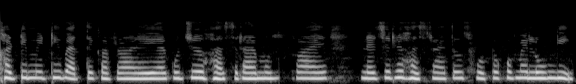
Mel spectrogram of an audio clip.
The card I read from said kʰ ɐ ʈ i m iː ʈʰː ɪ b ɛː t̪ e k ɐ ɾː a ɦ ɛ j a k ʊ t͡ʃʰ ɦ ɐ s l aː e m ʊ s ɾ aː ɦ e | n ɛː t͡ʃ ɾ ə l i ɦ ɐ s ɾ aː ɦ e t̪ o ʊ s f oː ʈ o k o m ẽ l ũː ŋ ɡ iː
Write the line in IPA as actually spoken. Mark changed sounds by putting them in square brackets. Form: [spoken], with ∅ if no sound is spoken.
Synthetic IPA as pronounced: kʰ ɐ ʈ i m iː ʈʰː [i] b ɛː t̪ e k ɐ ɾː a ɦ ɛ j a k ʊ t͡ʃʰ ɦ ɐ s [ɾ] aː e m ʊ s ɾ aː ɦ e | n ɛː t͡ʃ ɾ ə l i ɦ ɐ s ɾ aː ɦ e t̪ o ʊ s f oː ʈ o k o m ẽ l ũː ŋ ɡ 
